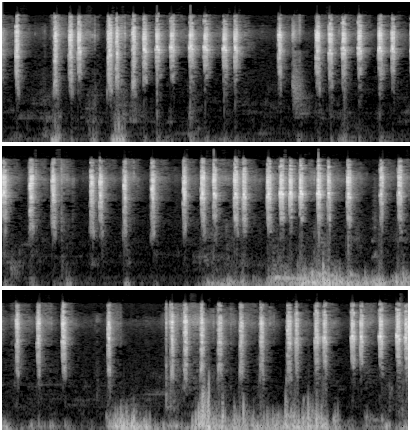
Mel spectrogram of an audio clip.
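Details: Orange-headed thrush singing energetically, played to stimulate a lazy thrush to sing: quick bursts of sharp high ticking notes, broken midway by loud low rumbling handling or room noise.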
